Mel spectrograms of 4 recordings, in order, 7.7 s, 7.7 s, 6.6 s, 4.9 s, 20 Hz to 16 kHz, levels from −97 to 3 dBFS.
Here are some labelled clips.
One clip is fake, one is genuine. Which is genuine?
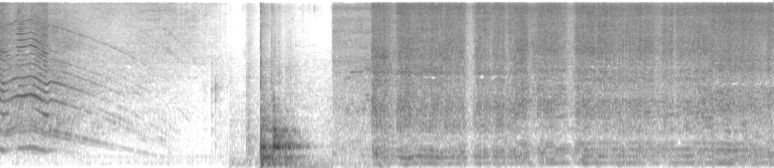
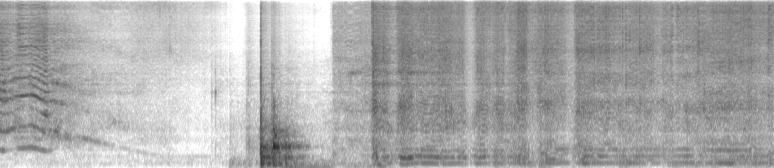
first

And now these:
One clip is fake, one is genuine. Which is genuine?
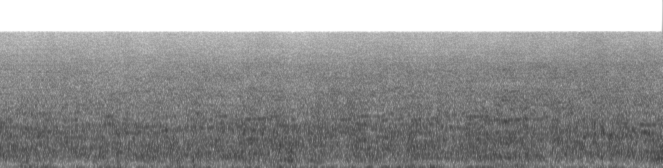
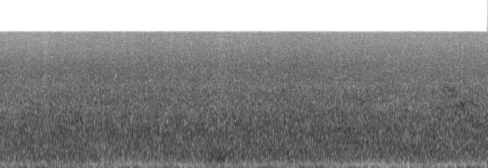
second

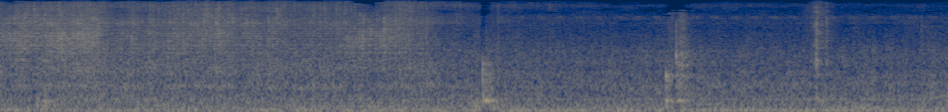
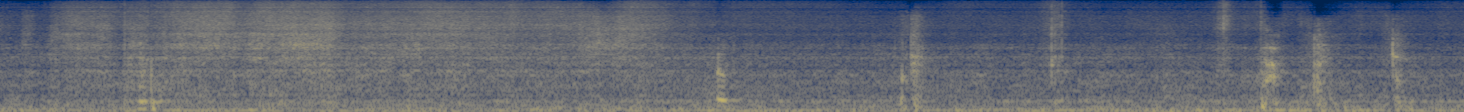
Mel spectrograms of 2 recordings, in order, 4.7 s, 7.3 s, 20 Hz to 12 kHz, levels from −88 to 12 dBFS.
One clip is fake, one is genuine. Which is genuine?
first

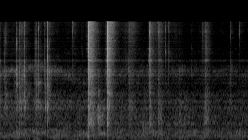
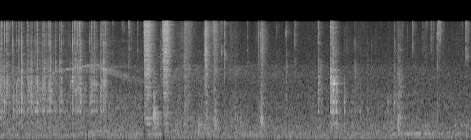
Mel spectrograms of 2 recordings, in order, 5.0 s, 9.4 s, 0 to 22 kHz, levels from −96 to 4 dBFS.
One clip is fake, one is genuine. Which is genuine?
second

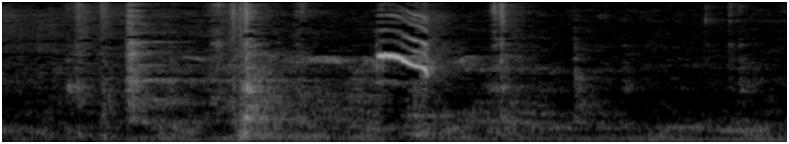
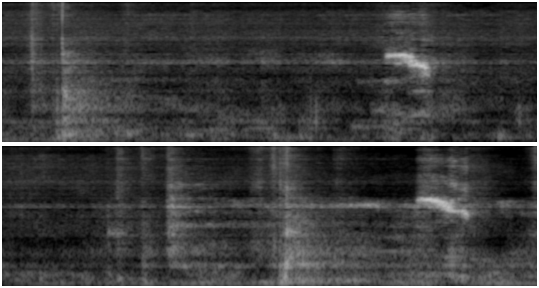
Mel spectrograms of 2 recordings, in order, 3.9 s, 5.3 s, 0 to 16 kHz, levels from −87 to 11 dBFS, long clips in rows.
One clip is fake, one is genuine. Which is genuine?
first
